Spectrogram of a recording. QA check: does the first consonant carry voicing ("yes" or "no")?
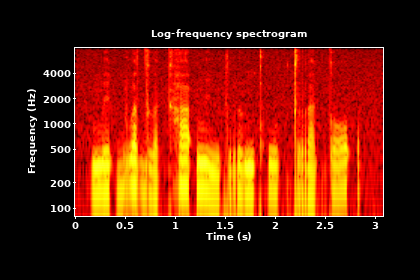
yes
